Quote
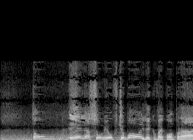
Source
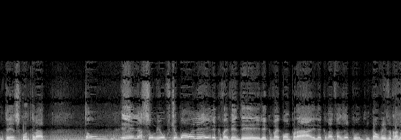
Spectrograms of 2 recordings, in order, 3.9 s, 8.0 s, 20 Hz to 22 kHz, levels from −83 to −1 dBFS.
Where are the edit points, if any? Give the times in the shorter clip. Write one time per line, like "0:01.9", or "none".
0:02.8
